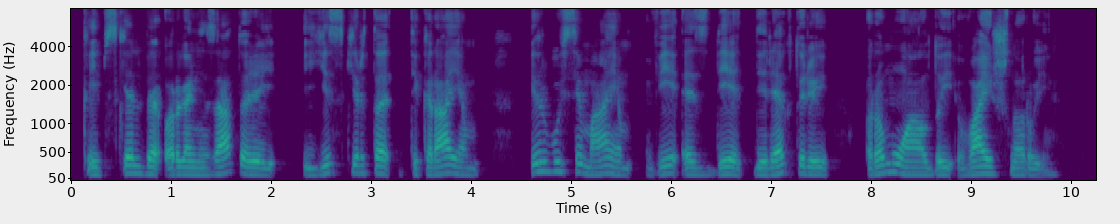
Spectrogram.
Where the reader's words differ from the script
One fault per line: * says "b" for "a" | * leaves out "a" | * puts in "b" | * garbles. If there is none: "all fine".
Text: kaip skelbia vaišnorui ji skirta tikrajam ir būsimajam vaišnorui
* says "organizatoriai" for "vaišnorui"
* puts in "vsd direktoriui romualdui"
